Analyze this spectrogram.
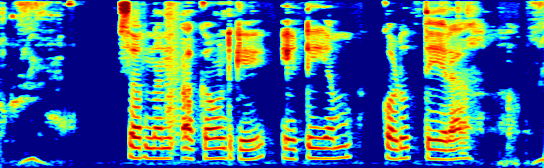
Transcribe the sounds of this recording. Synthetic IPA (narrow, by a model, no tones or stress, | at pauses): sɐɾnɐnɐkɐwuɳʈɡeeːʈiemkoɽut̪ːeːɾa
